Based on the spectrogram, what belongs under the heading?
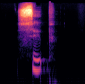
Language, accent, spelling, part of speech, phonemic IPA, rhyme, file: English, Received Pronunciation, soup, noun / verb, /suːp/, -uːp, En-uk-soup.ogg
- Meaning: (noun) Any of various dishes commonly made by combining liquids, such as water or stock, with other ingredients, such as meat and vegetables, that contribute the food value, flavor, and texture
